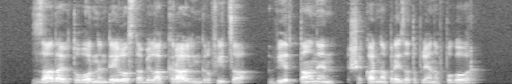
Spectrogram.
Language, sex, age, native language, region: Slovenian, male, 30-49, Slovenian, Drava region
